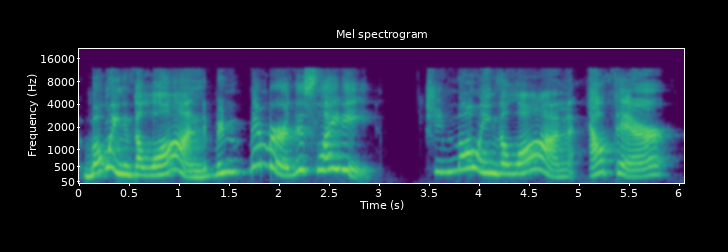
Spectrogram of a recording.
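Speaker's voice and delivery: loud, high, drawn-out amazement; incredulous emphasis. Real, not acted. Speaker reminds audience of the hunched lady mowing, incredulous.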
